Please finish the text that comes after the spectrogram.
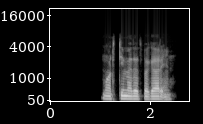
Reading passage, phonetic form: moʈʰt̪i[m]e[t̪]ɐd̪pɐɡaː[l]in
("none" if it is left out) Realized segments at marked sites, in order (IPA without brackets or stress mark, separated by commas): m, d̪, ɾ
